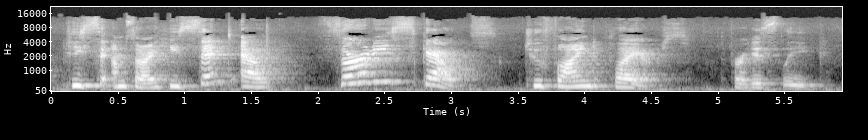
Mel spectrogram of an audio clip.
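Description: A middle-aged woman reads a picture book to children in a high voice that swings up and down. She takes her time and leans on the important words. The sound is echoey, as in a living room. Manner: expressive, deliberate storytelling with emphasized words. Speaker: school nurse reading to children. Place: indoor living room by a fireplace.

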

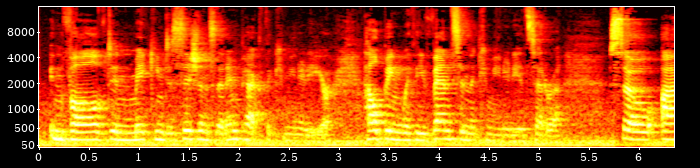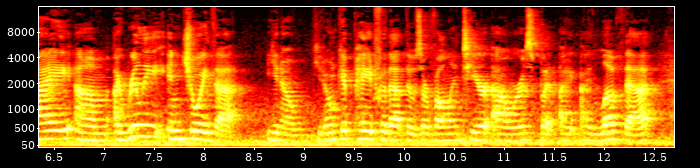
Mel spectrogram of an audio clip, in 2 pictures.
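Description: A woman in her forties from Ecuador, a real estate agent giving earnest answers in a panel interview, with Spanish as her first language. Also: lowish voice. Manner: earnest, gestures while explaining. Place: meeting room in front of a large screen. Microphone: far camera mic. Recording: echoey room from far off, faint noise.

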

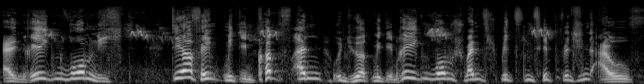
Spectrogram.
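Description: An actor playing a cheeky, defiant male earthworm in a children's cartoon, with a gravelly voice. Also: mid-range voice, sing-song, measured pace. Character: cheeky grumpy male earthworm, eager wisecracker. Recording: birdsong noise throughout.

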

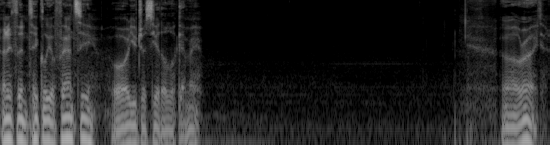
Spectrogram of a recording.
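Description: A man voicing a gruff, world-weary cat demon bartender in an ASMR audio roleplay, raspy and laconic, with casual swearing and long pauses. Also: a little hiss or hum. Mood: gruff, guarded. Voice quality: raspy, very deep gravelly voice. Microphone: close, dry studio mic.

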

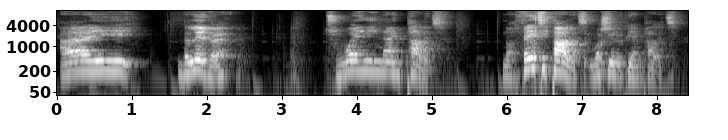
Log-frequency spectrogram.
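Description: High-voiced trucker man, animated chat. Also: takes it slowly, long pauses. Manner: animated, talks in bursts, acts out dialogue. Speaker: trucker and channel host. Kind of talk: casual chat. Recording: echoey room with faint music.

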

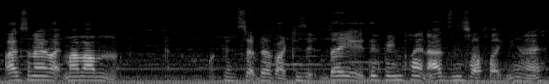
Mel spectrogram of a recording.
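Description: A woman's voice: fairly low pitch, normal speed, over music, low-quality recording. An Australian woman in her thirties chatting casually while driving, rambling with lots of fillers and casual swearing, recorded on a dashboard camera inside a car. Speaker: vlogger.

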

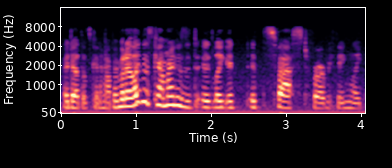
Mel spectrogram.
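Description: Young American woman, high-pitched, chatting casually. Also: racing. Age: young adult. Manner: informal, rambling, frequent "like". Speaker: vlogger. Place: small rooms at home, closet and bedroom. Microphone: handheld camera at arm's length. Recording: dull, noisy handheld camera audio.

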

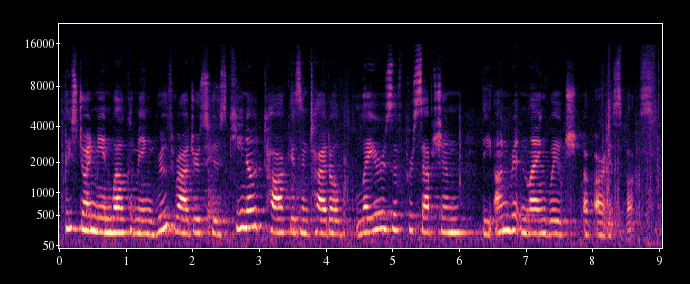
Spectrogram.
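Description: A woman's voice: mid-range voice, a little slow, hardly any pauses, heavy background noise. A middle-aged woman hosting the event, reading a formal introduction at a podium, with brief unscripted asides. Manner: reads a list of titles, with brief asides. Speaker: event host introducing the speaker. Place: lecture hall with wood paneling. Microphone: podium microphone. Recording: echoey hall, faint ambience.

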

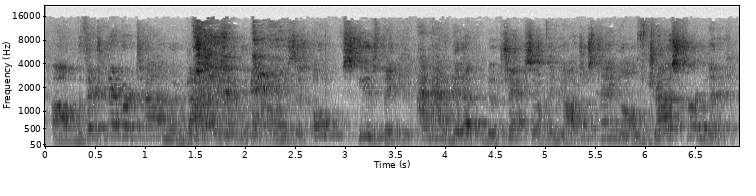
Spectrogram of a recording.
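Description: A middle-aged man preaching a sermon in an earnest, folksy manner with emphatic pauses. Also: high-pitched. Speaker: pastor. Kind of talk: sermon with scripture reading. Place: church sanctuary, speaking from pulpit and floor. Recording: echoey church hall, distant mic, faint noise.

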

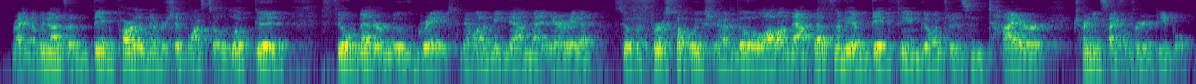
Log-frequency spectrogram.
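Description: A man in his thirties giving an informal, explanatory presentation as a fitness coach in a conversational way. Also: medium pitch. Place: indoor room beside a presentation screen. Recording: roomy echo, distant microphone.

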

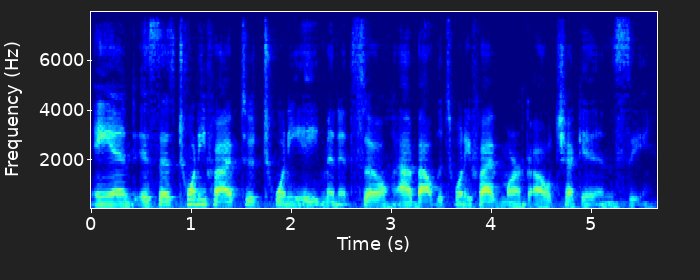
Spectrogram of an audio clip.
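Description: A woman's voice: low voice, normal speed, slight background noise. A middle-aged woman narrating her home cooking in a chatty, upbeat way, explaining each step as she goes. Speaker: cooking vlogger. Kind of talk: casual voice-over cooking narration. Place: home kitchen.

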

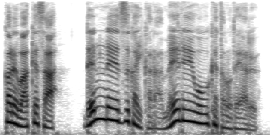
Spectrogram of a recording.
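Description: A man's voice: a little high, huge pitch swings, normal speed, a little mellow, no room sound, studio quality. A man narrating a literary mystery novel as a dramatic audiobook reading.

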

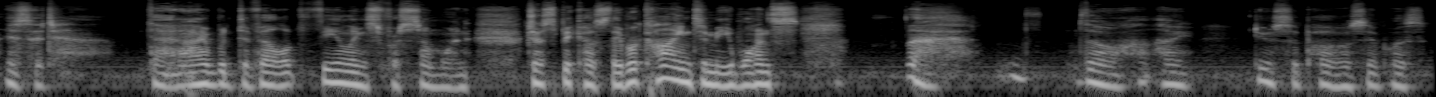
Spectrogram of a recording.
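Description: An actor playing a reserved, lovesick young classmate in an ASMR roleplay, speaking in a soft, hesitant, formal way, often near a whisper. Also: medium pitch, slight background noise, lightly acted. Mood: hesitant, confessing.

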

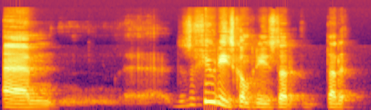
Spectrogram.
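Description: A man's voice: mid-range voice, sing-song, normal speed, a little mellow. A middle-aged man as a guest in a studio chat, talking casually with lots of fillers and repeated words, on a lapel mic. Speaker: guest HR consultant. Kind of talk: casual chat on business news. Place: indoor studio with brick wall.

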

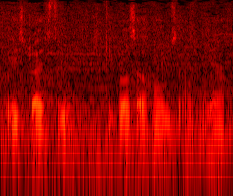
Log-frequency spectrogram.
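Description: A man's voice: fairly low pitch, level tone, fairly quick, creaky, dark tone, soft background music, poor audio. A young man answering interview questions indoors in an easygoing, modest way. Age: young adult. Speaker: interviewee, footballer's son. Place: indoor room.

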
